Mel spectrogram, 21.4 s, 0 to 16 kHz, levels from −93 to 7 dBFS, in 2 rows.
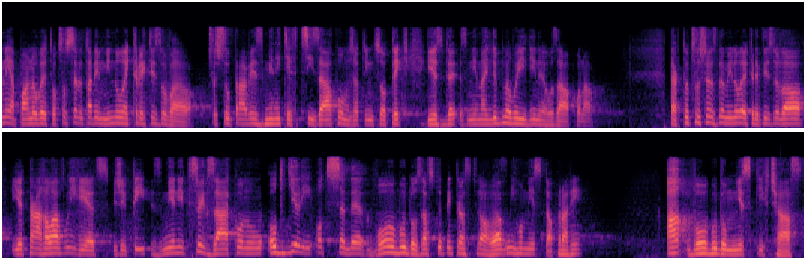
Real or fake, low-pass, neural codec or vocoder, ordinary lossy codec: fake; 7.2 kHz; codec, 16 kHz, 0.5 kbps, X-Codec, HuBERT features, trained on balanced general audio; AAC, 64 kbps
